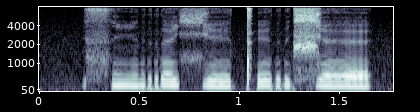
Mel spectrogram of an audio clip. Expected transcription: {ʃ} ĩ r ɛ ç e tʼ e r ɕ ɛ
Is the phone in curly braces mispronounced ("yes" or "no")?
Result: yes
